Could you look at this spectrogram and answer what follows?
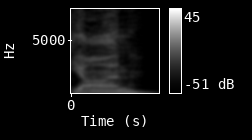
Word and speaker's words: Jahn: if you hit LinkedIn just yawn just like you're tired but it's spelled je Ahn is my name or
